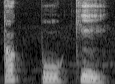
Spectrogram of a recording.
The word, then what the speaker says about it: 떡볶이: 더 보기 떡볶이 라구요 소리에는 어 떡볶이 라고 소리가 나요 떡뽁이 떡볶이 이렇게 소리가 납니다 자 읽을 때 떡볶이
